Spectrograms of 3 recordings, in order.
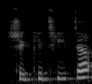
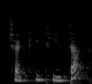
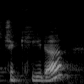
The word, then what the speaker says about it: Chiquitita: At first I was reading it as Chiquita, but I'm like, wait, no, it has too many T's in it at the end.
